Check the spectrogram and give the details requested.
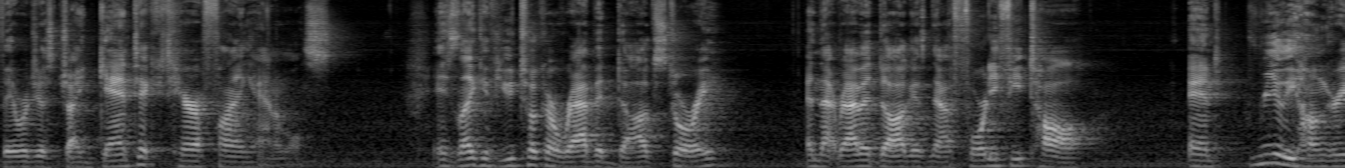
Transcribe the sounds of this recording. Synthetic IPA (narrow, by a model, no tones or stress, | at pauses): ðeɪwə˞d͡ʒʌsd̥ʒ̥aɪɡæ̃ntɨk̚tʰɛɹɨfaɪɪ̃ŋæ̰nə̰m̩l̩ˠz̥ | ʔɨtslaɪkɨfjɨtʰʊkəɹæbɨdɔɡ̥stɔɹi | ɨ̃nðɨ̰ʔɹæbɨdɔɡɨznaʊfɔɹɾifitʰɔlˠ | ɨ̃n | ɹɪlˠihʌ̃ŋɡɹi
